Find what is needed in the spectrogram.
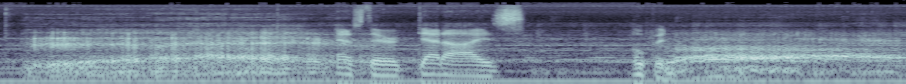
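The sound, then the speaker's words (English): Deep, rumbling guttural growls from figures churn steadily for the whole stretch, with a speaking voice cutting in over them partway through before the low snarling continues alone. “Even as you take in the smell, your ears take in the sound of deep, guttural growls from the figures.”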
